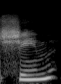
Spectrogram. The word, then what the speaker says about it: shin: the 21st letter of the Hebrew alphabet and Sheen spelled s-h-i-n uh what does it mean it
